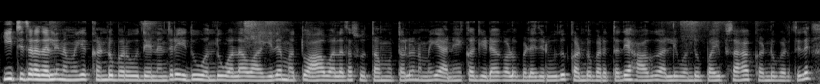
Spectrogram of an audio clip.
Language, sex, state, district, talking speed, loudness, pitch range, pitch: Kannada, female, Karnataka, Raichur, 180 wpm, -18 LUFS, 190-215 Hz, 195 Hz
